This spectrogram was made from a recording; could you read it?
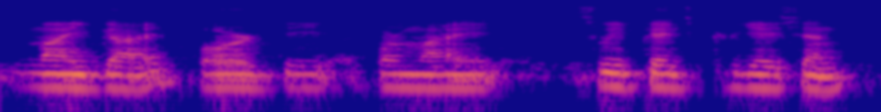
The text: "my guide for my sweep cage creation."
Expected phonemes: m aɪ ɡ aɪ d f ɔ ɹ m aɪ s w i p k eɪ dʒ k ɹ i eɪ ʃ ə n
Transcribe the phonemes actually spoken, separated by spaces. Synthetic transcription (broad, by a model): m aɪ ɡ aɪ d f ɔ ɹ m aɪ s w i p k eɪ dʒ k ɹ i eɪ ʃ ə n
